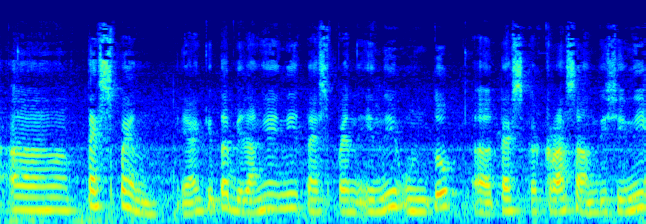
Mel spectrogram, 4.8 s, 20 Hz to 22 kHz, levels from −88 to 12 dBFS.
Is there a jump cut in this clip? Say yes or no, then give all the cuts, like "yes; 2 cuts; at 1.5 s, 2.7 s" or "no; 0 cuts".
no; 0 cuts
